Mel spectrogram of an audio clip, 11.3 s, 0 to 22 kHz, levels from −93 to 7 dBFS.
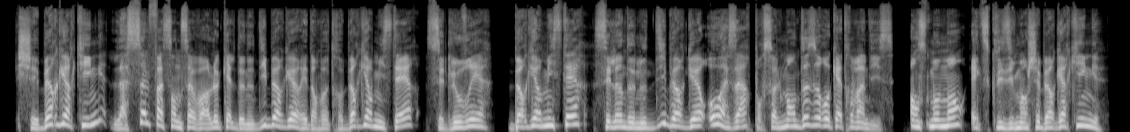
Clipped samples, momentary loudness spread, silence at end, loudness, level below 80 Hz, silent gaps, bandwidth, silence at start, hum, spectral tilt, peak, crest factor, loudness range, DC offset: under 0.1%; 5 LU; 0.3 s; -16 LUFS; -56 dBFS; 4.94-5.08 s, 8.94-9.02 s; over 20 kHz; 0.2 s; none; -5 dB/octave; 0 dBFS; 16 dB; 1 LU; under 0.1%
